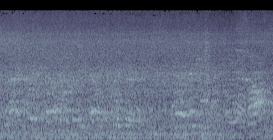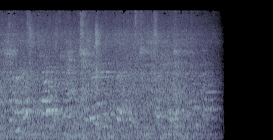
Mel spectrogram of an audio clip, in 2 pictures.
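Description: A train rumbles and clatters steadily along the rails.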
